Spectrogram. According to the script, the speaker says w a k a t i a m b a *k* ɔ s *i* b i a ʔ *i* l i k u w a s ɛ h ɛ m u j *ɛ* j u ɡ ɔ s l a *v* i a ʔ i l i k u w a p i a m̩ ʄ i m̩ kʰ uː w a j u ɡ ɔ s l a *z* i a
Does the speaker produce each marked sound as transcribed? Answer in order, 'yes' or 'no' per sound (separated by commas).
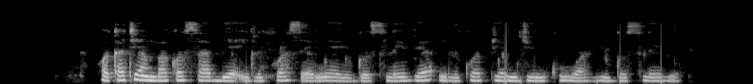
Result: yes, no, yes, no, yes, no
